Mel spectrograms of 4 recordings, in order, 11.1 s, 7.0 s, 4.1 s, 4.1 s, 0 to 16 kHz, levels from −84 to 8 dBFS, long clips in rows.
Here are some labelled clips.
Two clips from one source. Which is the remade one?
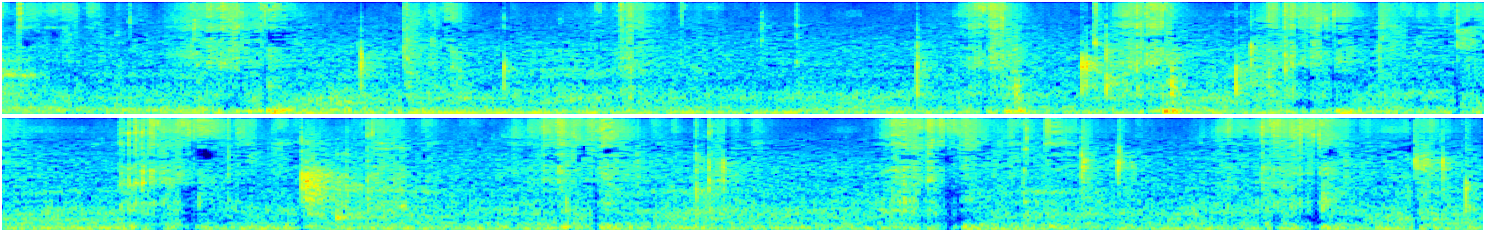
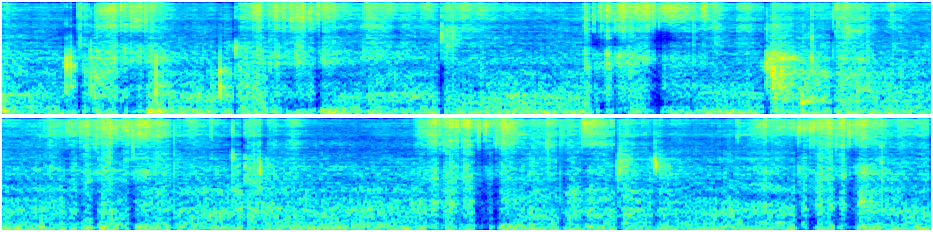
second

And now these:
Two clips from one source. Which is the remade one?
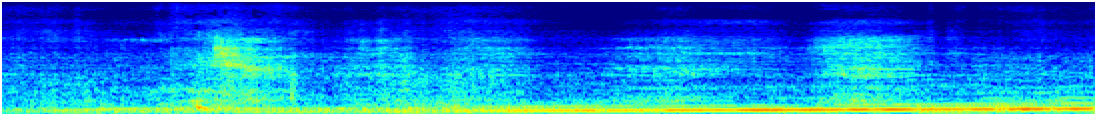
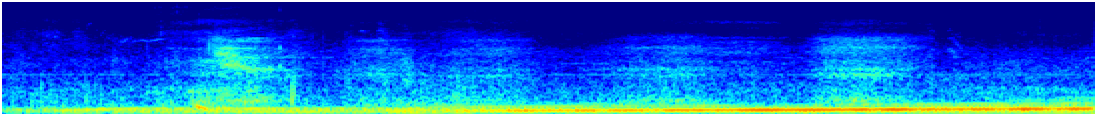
first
